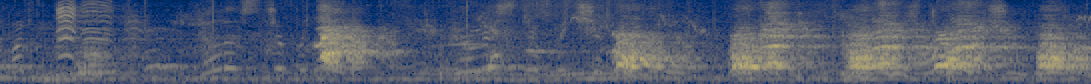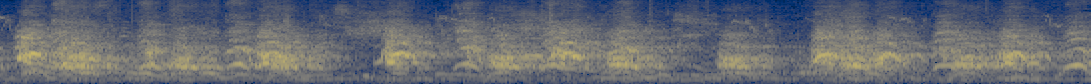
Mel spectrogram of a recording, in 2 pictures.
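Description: Dog barking and yelping excitedly in quick, repeated bursts, starting about one and a half seconds in and keeping up almost without a break.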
